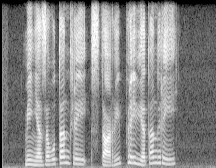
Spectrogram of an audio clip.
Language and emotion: Russian, positive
